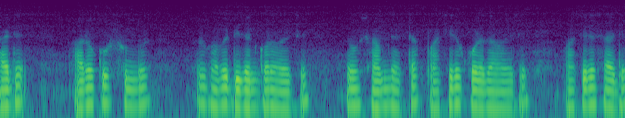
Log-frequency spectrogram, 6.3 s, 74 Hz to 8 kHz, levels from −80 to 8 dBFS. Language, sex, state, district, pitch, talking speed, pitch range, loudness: Bengali, male, West Bengal, Paschim Medinipur, 115 Hz, 190 wpm, 110-125 Hz, -18 LUFS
